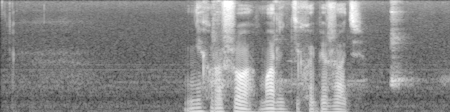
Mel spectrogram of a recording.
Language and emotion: Russian, neutral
